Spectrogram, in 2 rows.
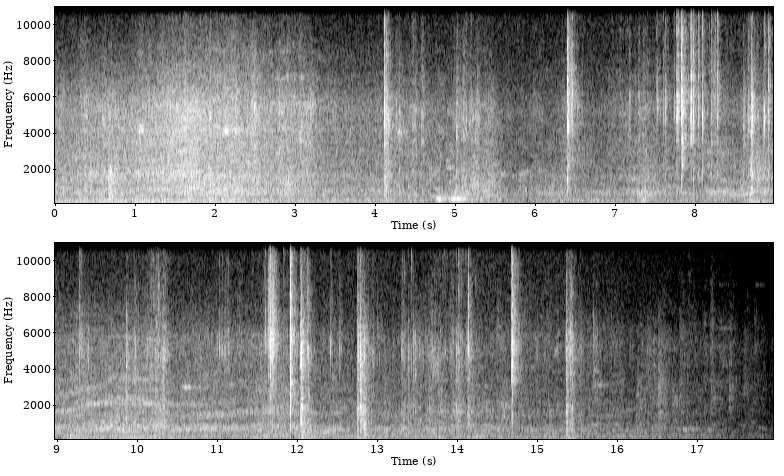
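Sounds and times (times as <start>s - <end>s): plastic packet crinkling: 7.2s - 14.7s
potato chips crunching: 7.2s - 14.7s.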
